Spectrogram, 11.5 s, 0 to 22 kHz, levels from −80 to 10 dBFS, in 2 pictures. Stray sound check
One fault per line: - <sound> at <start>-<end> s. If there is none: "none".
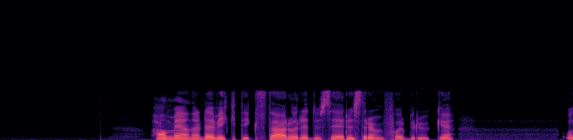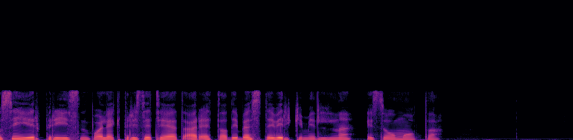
none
